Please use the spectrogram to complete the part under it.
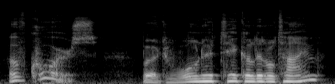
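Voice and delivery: a hint of a puzzled sultan. A narrator's reading. The Sultan replies.

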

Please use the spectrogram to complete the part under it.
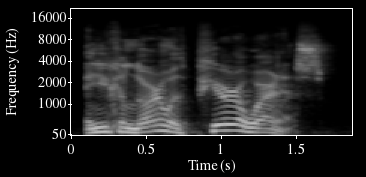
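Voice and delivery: ordinary delivery

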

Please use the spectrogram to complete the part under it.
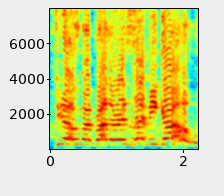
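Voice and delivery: high, fast, loud entitled shout; drunken posh sneer. Acted. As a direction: yell it like a spoiled drunk snob. Mock entitled arrest protest.

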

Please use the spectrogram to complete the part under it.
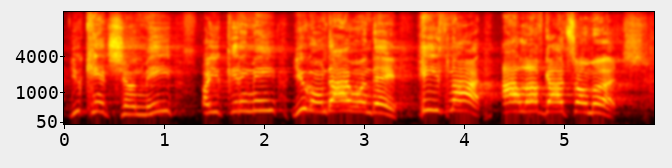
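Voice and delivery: high, loud, fervent shouting; defiant attitude. Acted. David refusing to be shamed for worship, defiantly shouting. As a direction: throw it back and build to a roar. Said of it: "I love David's attitude. He's like".

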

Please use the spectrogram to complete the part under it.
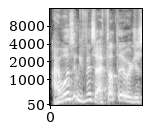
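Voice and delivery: high, lightly squeaked protest; mock indignant. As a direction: squeak it defensively.

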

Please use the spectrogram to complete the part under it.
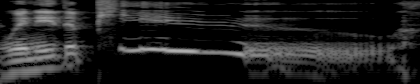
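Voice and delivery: very slow drawn-out punchline. Acted. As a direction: stretch the punchline out slowly. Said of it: "the delivery is top notch".

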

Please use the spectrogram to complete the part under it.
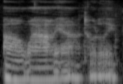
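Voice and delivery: normal talking voice

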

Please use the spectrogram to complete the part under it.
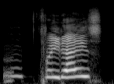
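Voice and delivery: high, slow, rising mock estimate; imitating co-host thinking aloud; mock pondering co-host. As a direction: draw it out high, as if weighing it up. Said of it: "that is just you".

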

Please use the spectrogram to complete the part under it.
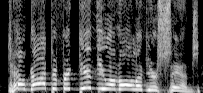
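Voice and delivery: put-on high, loud plea from an old saint; hint of a fervent old lady pressing a child; old church lady's urging. Elderly church lady urges a ten-year-old to repent, high and loud. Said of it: "she said".

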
